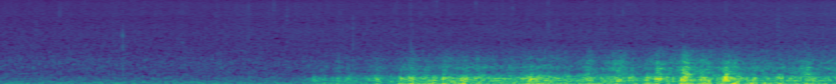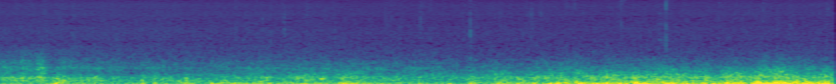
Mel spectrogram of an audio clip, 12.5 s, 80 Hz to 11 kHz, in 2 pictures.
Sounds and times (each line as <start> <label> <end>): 0.0 rain 12.5
2.3 heavy thunder 12.5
